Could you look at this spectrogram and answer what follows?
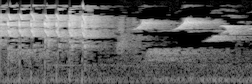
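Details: Crested jay (cililin), Indonesian songbird, gives a quick burst of about eight harsh, high chirps, then a few thinner rising whistles; Javan birds are said to have short, harsh calls.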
